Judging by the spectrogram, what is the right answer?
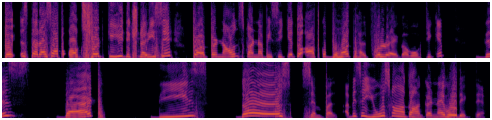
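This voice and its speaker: A woman teaching an English grammar lesson in Hindi, slowly drawing out each English example sentence and then translating it, often calling her students "beta". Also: high-pitched, fairly bright tone, a little hiss or hum, rough recording. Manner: addresses listeners as "beta", keeps checking with "theek hai". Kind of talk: classroom-style grammar lesson.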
